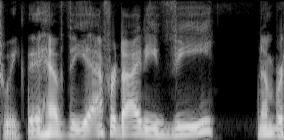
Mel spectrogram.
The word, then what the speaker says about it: V: They have the Aphrodite V number 3. I believe it's pronounced Iv. No, it's just V. There's no IV before it.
